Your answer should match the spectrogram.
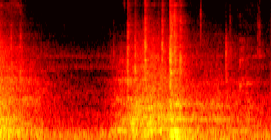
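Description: A dresser drawer sliding shut, about a second in.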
